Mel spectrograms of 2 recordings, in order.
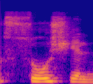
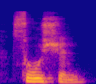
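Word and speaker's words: social: पे ध्यान देना है, that you were saying सोशियल ना, सोशियल. जैसे कई लोग सी पढ़ते हैं और कई लोग सोशल पढ़ते हैं, तो थोड़ा सा इसका प्रोनाउंसिएशन मुझे थोड़ा सा लगा कि मेस्ड अप हो गया था. सो इट्स सोशल, है ना.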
